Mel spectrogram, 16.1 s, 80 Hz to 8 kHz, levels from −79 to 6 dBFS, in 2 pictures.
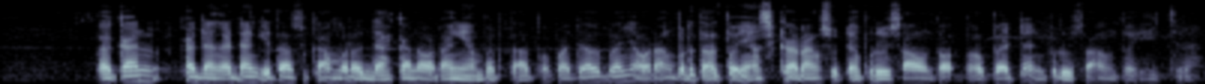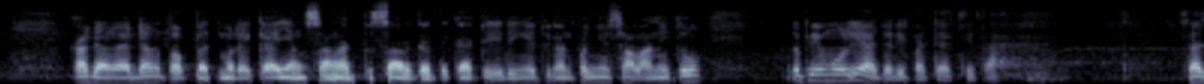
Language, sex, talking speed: English, male, 140 wpm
